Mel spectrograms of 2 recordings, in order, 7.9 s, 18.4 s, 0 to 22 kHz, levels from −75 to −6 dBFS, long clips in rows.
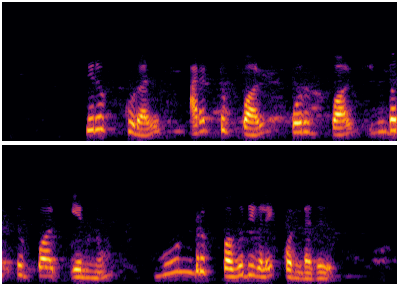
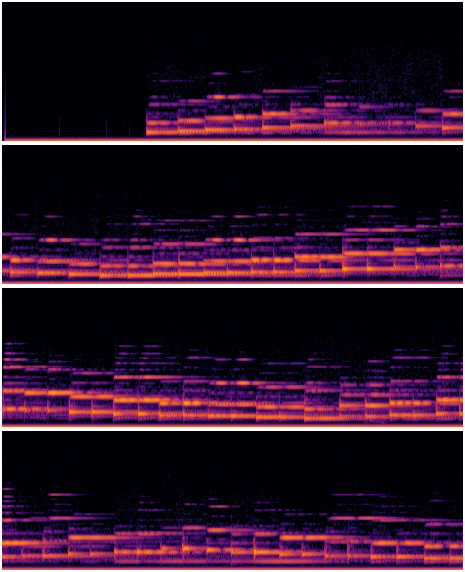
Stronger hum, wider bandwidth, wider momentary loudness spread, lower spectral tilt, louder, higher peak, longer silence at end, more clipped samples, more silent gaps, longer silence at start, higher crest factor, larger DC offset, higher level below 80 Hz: neither; second, 4.5 kHz vs over 20 kHz; first, 12 LU vs 7 LU; first, -9.5 dB/octave vs -5 dB/octave; first, -19 LUFS vs -30 LUFS; first, 0 dBFS vs -14 dBFS; first, 0.65 s vs 0 s; neither; neither; second, 0.85 s vs 1.45 s; first, 20 dB vs 14 dB; second, under 0.1% vs 2%; second, -72 dBFS vs -64 dBFS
